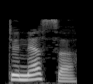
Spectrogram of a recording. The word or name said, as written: danessa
